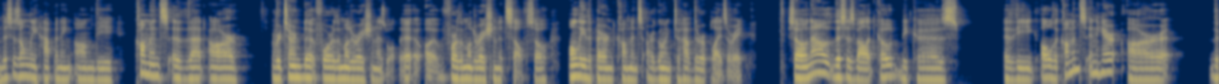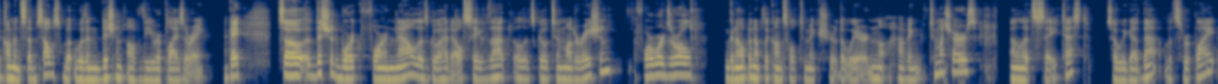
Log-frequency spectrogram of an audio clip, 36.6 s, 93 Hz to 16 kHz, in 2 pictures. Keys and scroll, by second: 22.8 ctrl+s.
